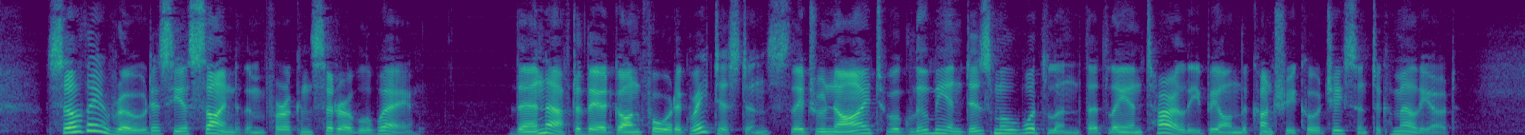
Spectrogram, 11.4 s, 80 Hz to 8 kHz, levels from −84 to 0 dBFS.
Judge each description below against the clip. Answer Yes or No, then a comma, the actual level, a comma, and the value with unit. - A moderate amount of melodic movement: No, wide, 6.4 semitones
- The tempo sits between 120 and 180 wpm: No, average, 200 wpm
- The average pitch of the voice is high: No, medium, 155 Hz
